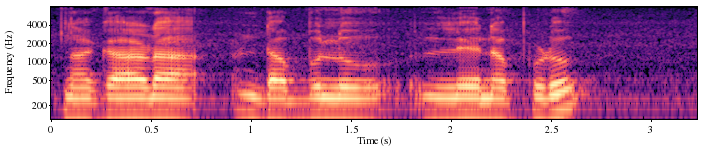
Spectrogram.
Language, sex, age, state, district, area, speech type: Telugu, male, 45-60, Andhra Pradesh, Nellore, rural, spontaneous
